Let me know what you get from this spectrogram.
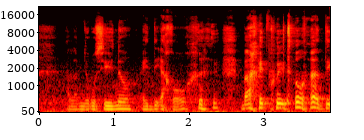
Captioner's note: laughs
